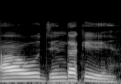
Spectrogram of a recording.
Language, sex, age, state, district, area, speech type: Odia, male, 18-30, Odisha, Balangir, urban, spontaneous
